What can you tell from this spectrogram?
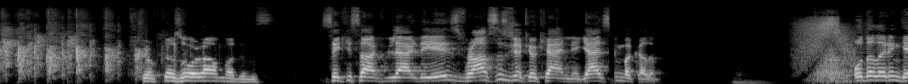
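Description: A noise suppressor designed for speech was left running on this audio, so throughout the clip it treats sustained tones, ambience and reverberant tails as noise and pulls them down, leaving the level pumping and fluttering by roughly 5 dB while sharper onsets pass more intact. In two places that same noise suppressor cut the sound itself far harder. Between 0.4 and 1.4 s, held and decaying material sinks by up to about 20 dB for around seven-tenths of a second in total. From 2.93 to 3.23 s it drops by up to about 21 dB for roughly a fifth of a second, with tails clipped short. Separately, an intermittent contact, most likely a loose cable or plug, opens between 6.06 and 6.18 s. The signal disappears for about 61 ms, with crackle at the break and return and faint hiss left during the gap.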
